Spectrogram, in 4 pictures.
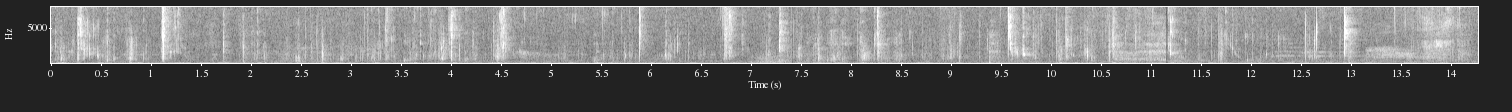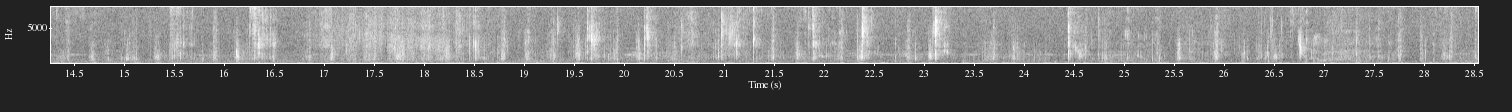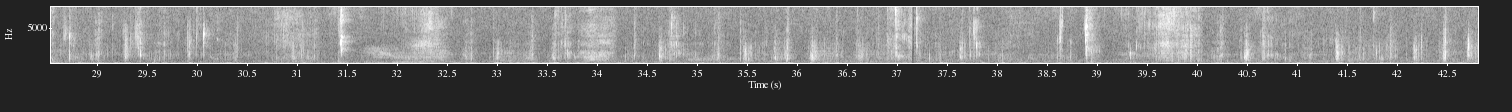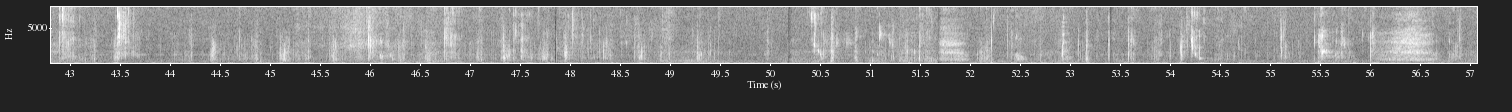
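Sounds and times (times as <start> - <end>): chewing and biting food: 0.0 - 57.0
mouth clicks: 3.2 - 16.9.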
